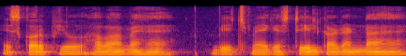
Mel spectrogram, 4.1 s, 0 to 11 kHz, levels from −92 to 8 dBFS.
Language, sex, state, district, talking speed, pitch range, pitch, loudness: Hindi, male, Jharkhand, Deoghar, 160 wpm, 90-95 Hz, 90 Hz, -18 LUFS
